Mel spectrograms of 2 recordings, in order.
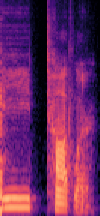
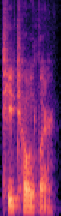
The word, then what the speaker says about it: teetotaler: Teetotaler. That's how it's pronounced. Teetotaler. Toddler. A person who never drinks alcohol.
